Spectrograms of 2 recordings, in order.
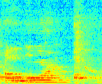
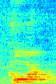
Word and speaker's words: Cohron: I've been called Cohron. I've been Cohron. Corn. And for those of you who don't know and thought I just said it right, no, there are 2 syllables. It's not corn.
